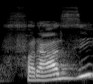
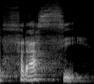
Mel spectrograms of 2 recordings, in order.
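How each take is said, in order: First: Said in the usual way. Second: "frase" with a hissed S in place of Z; S sound. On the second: Shown as a demonstration. Teacher offering the wrong option, "frase" with voiceless S. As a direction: say "frase" as FRA-ssi. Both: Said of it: "Som de Z".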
